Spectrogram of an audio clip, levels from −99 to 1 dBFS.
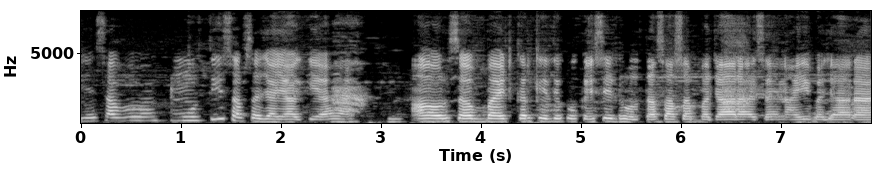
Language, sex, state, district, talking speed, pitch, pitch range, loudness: Hindi, female, Bihar, Bhagalpur, 145 wpm, 195 Hz, 180-215 Hz, -17 LUFS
